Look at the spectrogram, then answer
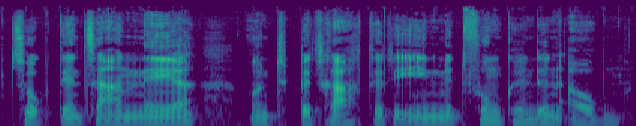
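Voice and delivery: ordinary delivery, nothing marked

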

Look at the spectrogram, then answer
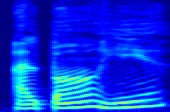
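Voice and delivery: mother and daughter asking in shock; startled question. A narrator's reading. Mother and daughter learn Alban is here, high startled question. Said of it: "fragten Mutter und Tochter zu gleicher Zeit".

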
